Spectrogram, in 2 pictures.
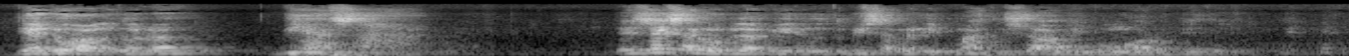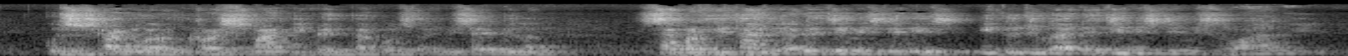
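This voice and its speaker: A man's voice: sits high, steady tone, fast, darkish tone, slight background noise. A male pastor with a Kupang Malay accent preaching a humorous funeral sermon, telling jokes, acting out voices and calling for amens. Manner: joking storyteller acting out quoted voices, calls for amens. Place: funeral tent. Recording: roomy sound from a distant mic.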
